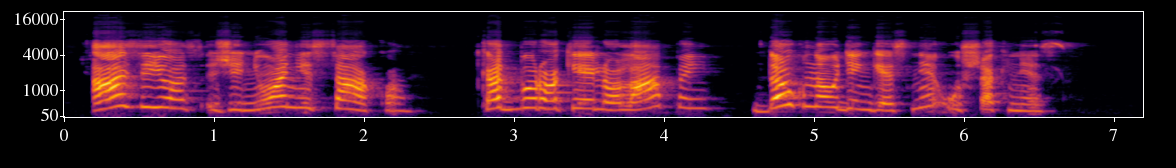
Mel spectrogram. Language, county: Lithuanian, Utena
